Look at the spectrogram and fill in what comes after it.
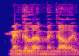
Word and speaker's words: Mengele: I'm wondering, and I thought I mispronounced his name, but Joseph Mengele. – Mengele, right.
